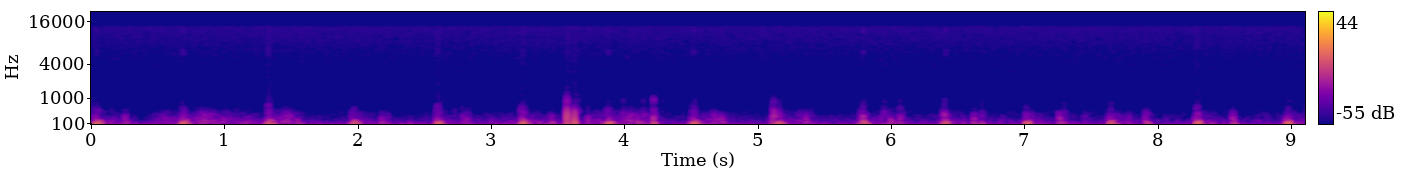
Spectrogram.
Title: 不整脈多発な心臓音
